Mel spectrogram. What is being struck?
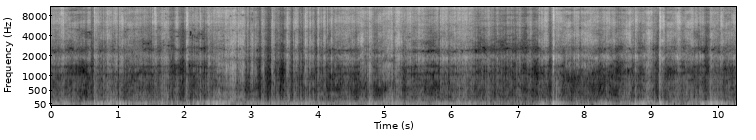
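Steel pen nib on thick cotton paper.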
